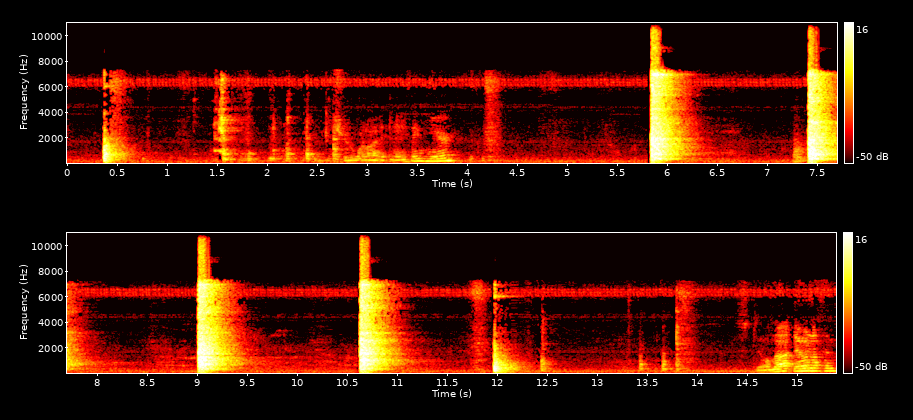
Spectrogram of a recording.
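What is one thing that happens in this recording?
Metal parts scrape and rattle as a man handles them.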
